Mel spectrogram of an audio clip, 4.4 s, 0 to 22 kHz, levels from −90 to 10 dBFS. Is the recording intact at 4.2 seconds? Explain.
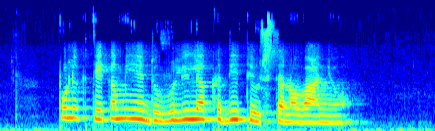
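No. At 4.2 seconds the speech carries damage that runs through the whole clip and sounds like Bluetooth SBC compression, likely from a low bit pool, which fits a rate near 80 kbps. The weaker upper sub-bands get too few bits, so the treble flickers and a gritty, aliased edge sits on the sound. A spectrogram would show patchy, blocky high bands that come and go, with nothing above 18.8 kHz.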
